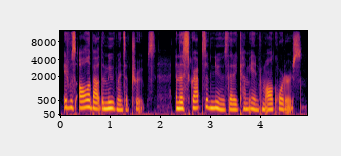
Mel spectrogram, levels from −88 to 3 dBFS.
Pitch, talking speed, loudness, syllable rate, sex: 200 Hz, 240 wpm, -16 LUFS, 5.6 syllables/s, female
